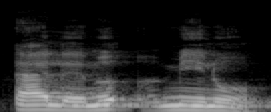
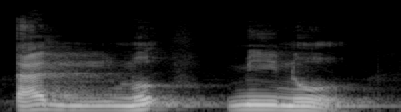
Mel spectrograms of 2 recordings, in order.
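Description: First: A vowel sound follows the l. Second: The l is closed with no vowel after it. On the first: The speaker calls it wrong. "Yanlış telaffuz olur. El-mu'minu değil" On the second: The speaker calls it right. "Cezmi gerçekleştirdik"

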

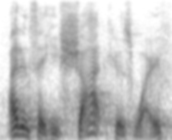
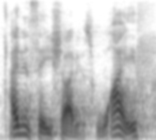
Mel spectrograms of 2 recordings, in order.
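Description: First: The word 'shot' is stressed. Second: The word 'wife' is stressed. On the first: He harmed her some other way. "Maybe he stabbed her to death" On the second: The victim was someone other than the wife. "He shot the neighbor or somebody"

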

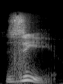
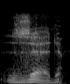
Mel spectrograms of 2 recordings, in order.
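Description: First: The letter is pronounced 'zee', American style. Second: The letter is pronounced 'zed', New Zealand style.

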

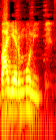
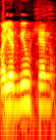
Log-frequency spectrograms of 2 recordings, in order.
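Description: First: The city name has a Spanish pronunciation. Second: The city name has a German pronunciation. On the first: "o también se le puede decir en castellanizado" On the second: "Correctamente en alemán se diría Bayern München"

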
